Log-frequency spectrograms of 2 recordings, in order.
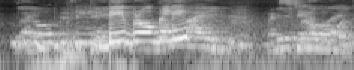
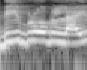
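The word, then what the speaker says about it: de Broglie: तो इसको तुम क्या पढ़ोगे? डी ब्रोगली, हाँ डी ब्रोगलाई पढ़ोगे, वरना डी ब्रोगली पढ़ लोगे, लेकिन ये डी ब्रोगी है, एल साइलेंट है इसमें, ठीक है।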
